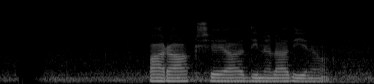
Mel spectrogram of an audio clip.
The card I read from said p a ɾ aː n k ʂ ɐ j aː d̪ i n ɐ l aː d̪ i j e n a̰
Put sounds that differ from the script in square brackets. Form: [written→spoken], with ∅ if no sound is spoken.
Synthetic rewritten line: p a ɾ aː [n→∅] k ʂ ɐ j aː d̪ i n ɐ l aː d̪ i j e n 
